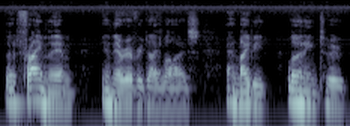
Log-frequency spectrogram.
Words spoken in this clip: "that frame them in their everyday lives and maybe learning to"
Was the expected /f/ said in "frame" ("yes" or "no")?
yes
